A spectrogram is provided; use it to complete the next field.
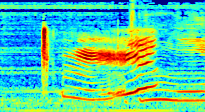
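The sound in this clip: A person imitates a cat meowing during a tabletop roleplaying game, voicing one drawn-out, nasal meow whose pitch wavers up and down before trailing off, preceded by a faint click.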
